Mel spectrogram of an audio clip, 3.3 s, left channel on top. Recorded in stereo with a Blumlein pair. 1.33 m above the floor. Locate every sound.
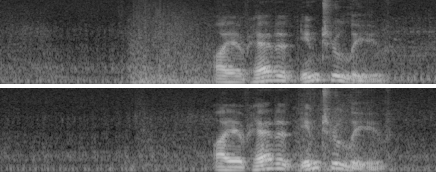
1.6 s a man speaking: 5° right, 0.5 m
